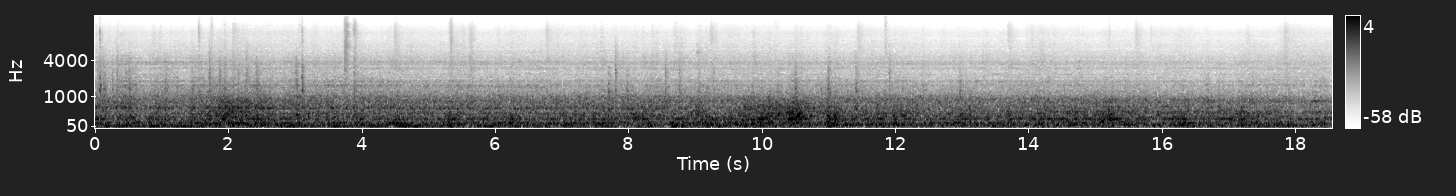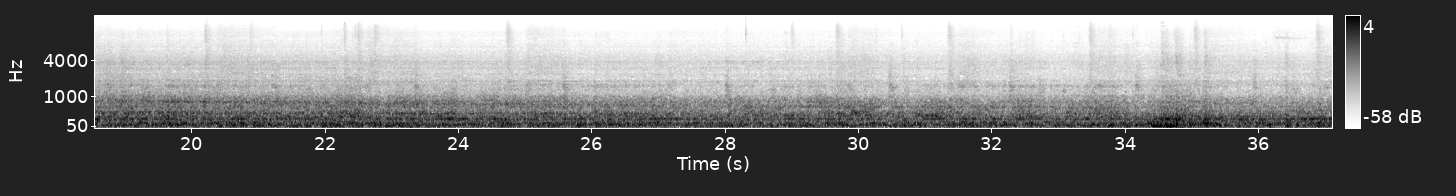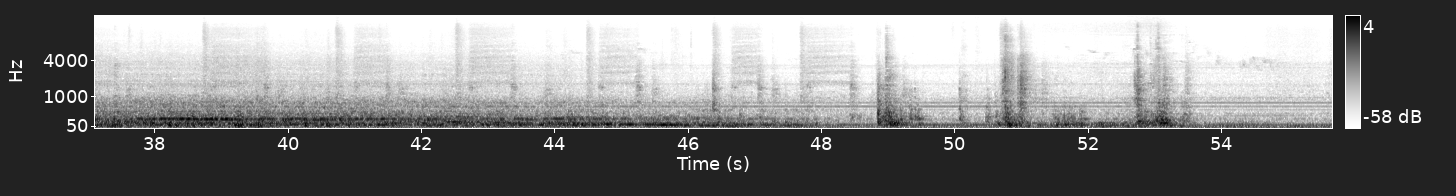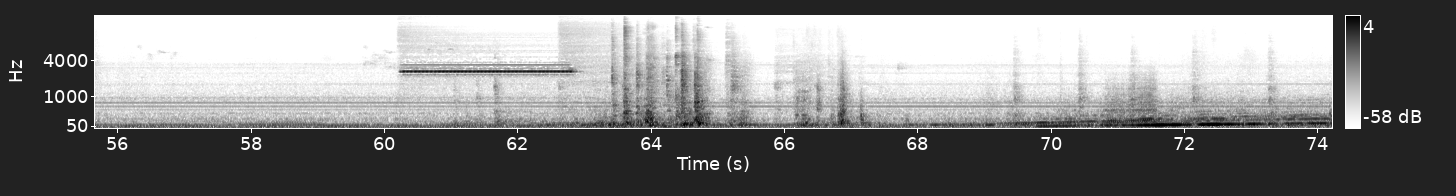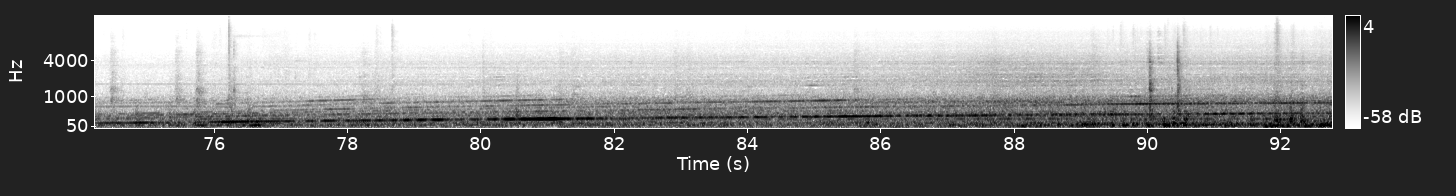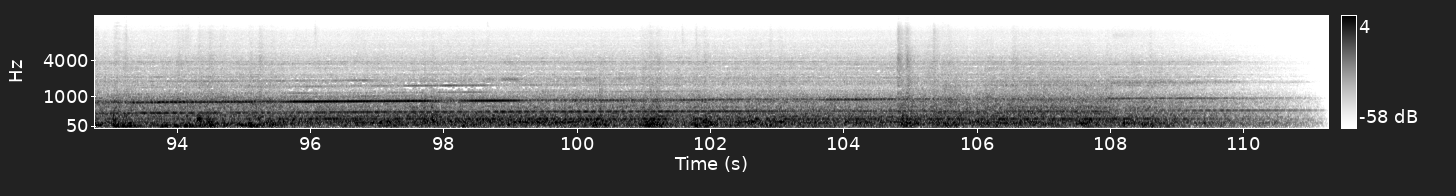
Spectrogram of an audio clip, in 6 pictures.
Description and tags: Tube - London - Train - Interior - Slow Down & Stop - Doors
London, Tube, Train, Underground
